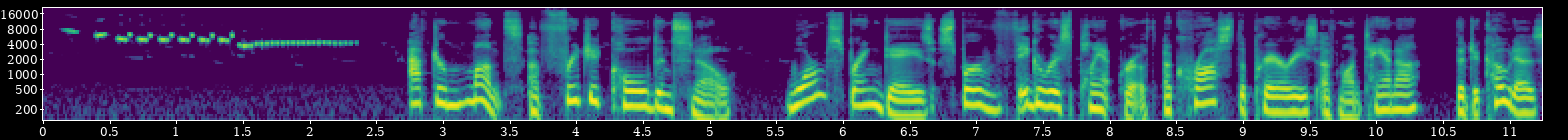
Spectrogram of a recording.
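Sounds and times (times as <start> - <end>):
Baird's Sparrow song with tinkling chips and trill: 0.0 - 6.7
speech: 2.8 - 11.2.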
